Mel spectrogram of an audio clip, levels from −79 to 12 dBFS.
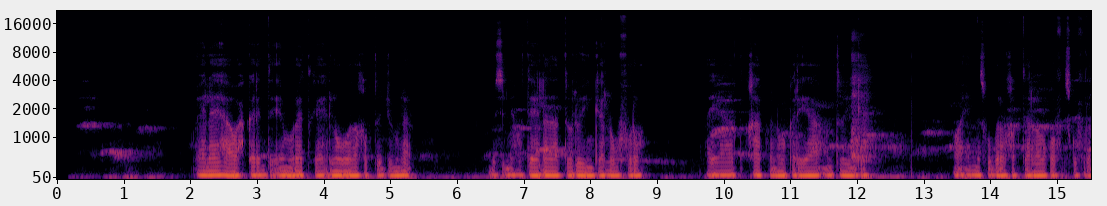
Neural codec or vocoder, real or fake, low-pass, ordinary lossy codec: vocoder, 44.1 kHz, 128 mel bands every 256 samples, BigVGAN v2; fake; 19.8 kHz; none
